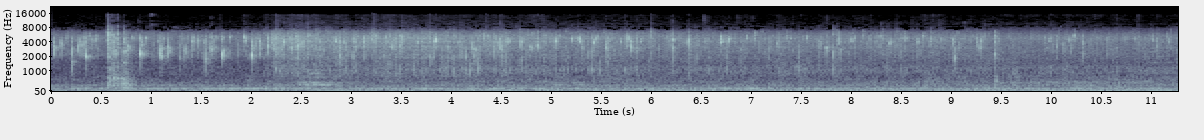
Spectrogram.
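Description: Chopped onions frying with ginger and garlic in hot oil in an aluminium karahi: a steady crackling sizzle, loudest in the first few seconds as the onions go in, then settling. A single sharp knock sounds about half a second in.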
